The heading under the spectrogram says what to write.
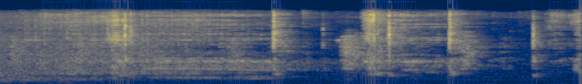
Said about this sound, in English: That's a rotary phone. See, you did it right. You didn't just say dial phone or telephone. You actually got it right. Rotary phone.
